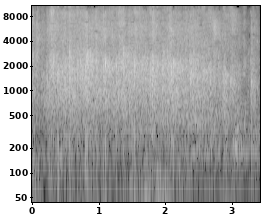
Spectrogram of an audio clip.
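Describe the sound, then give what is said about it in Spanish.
Audience applause rings out as a crowd claps for a presenter, a dense, steady patter of many hands that holds at an even loudness for about three seconds, with no voices. “Un aplauso para Diego.”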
